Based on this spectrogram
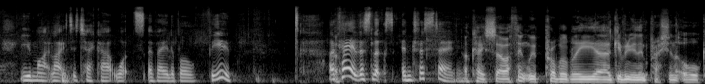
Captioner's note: none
